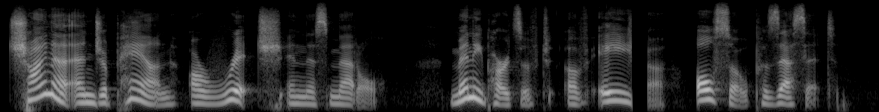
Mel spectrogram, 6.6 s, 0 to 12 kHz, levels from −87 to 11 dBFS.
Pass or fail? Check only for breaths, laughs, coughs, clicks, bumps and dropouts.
fail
